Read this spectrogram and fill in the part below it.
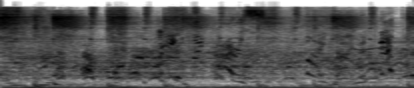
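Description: Dogs bark and yip in an animated series episode, a rapid cluster of overlapping yaps and whimpers running continuously beneath murmured background voices.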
